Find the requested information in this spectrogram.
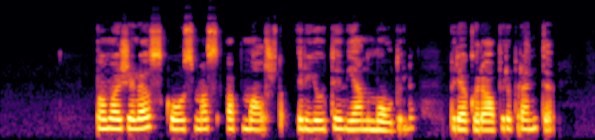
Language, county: Lithuanian, Šiauliai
